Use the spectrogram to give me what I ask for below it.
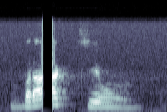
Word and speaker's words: brachium: Então o K, CH se pronuncia como K, então nós temos branchium, branchium, né? Então nós temos pronunciada ela como brachium, brachium, braço, né?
